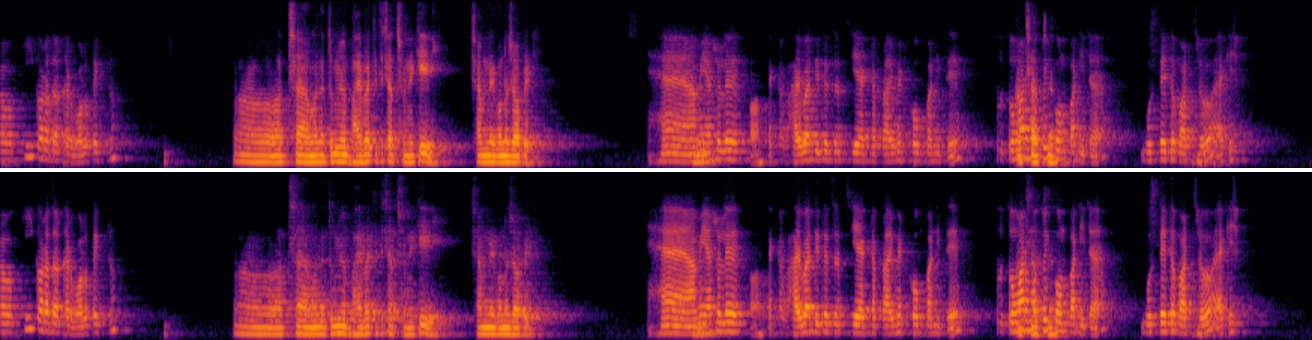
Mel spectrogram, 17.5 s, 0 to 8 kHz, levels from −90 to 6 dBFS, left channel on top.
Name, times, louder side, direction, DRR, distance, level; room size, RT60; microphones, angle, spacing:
voice 1, 0.0-1.6 8.6-9.9 10.2-12.8 13.3-14.7 15.2-16.5, right 4 dB, 25° right, 12 dB, 0.4 m, -23 dB
voice 2, 3.1-5.8 6.3-7.1 9.2-9.5 10.0-10.1 13.5-14.1, left 2 dB, 75° left, 9 dB, 0.9 m, -20 dB
15.0 x 8.7 x 3.2 m, 1.0 s
head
